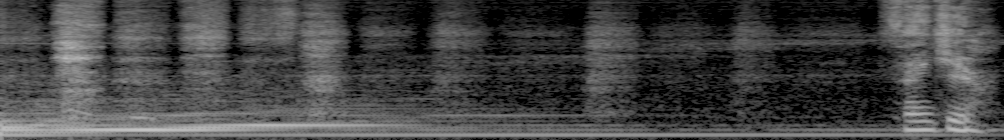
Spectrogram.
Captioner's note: ominous music; Tyler pants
